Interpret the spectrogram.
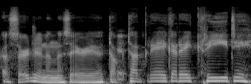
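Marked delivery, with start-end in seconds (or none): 1.0-2.5 put-on Scottish-British accent, pitched up. Saying a local surgeon's name for fun, the speaker uses a Scottish-British accent. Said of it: "He's just got a fun name to say with the accent".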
